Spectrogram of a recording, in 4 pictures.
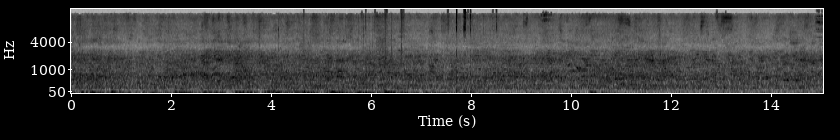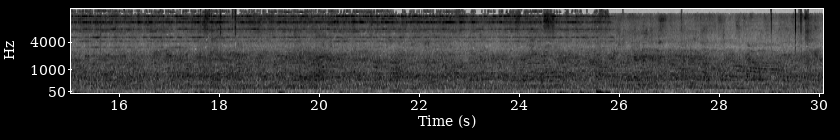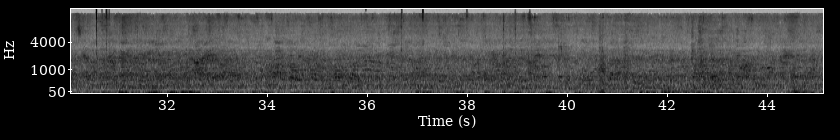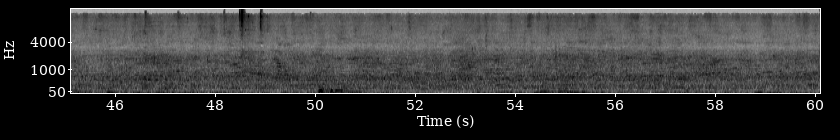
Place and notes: Teatro Biondo Palermo (romanlux)
Pubblico allintervallo (edirol R09HR)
